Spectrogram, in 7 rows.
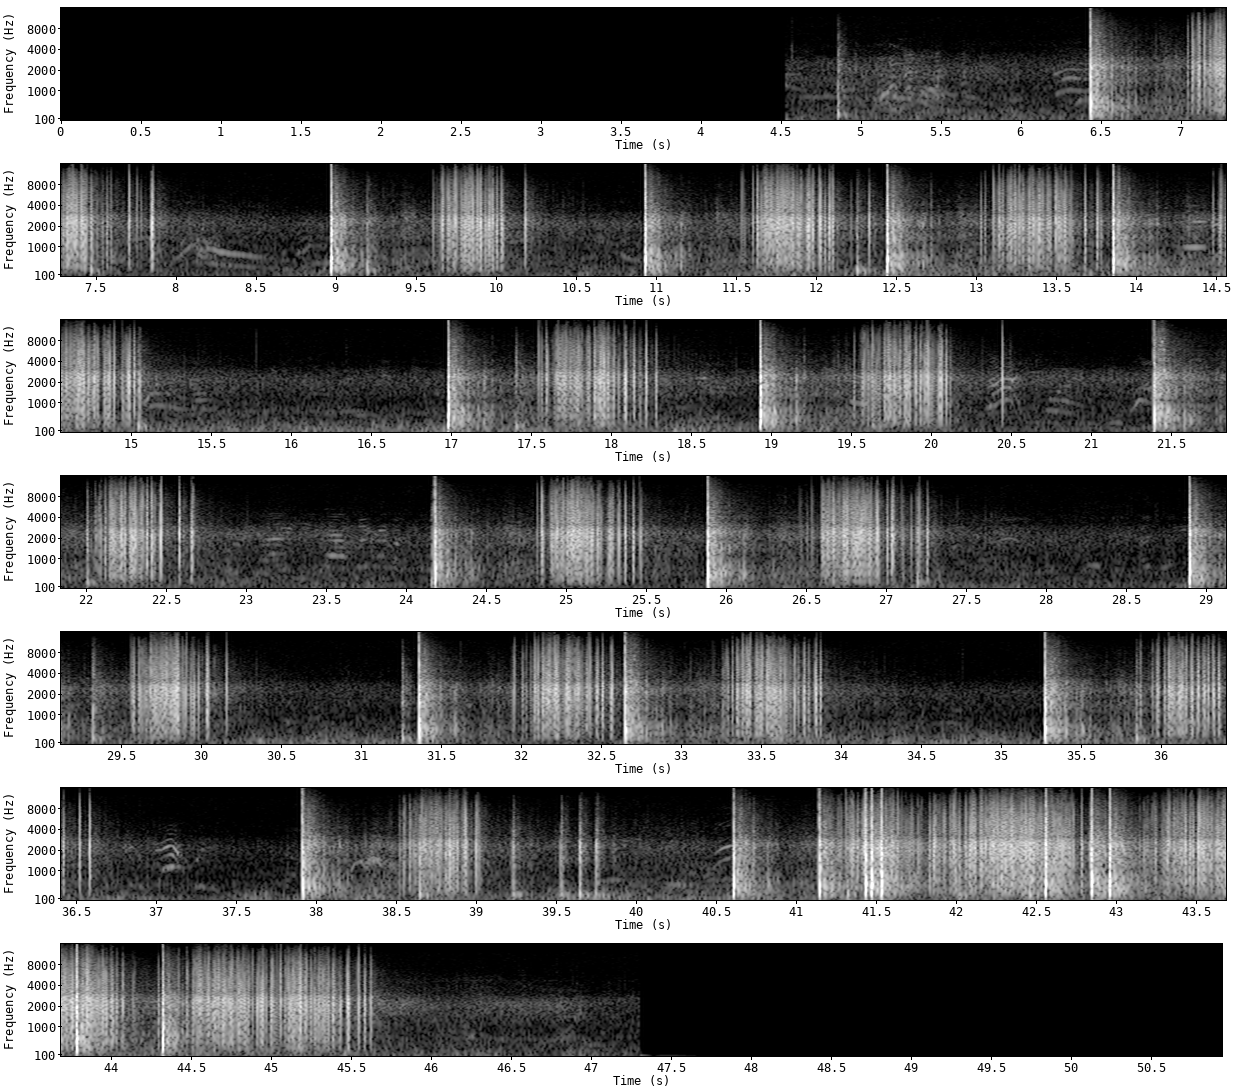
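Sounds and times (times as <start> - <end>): firework crackling and hissing: 4.6 - 47.2
firework bangs: 4.7 - 15.7, 16.8 - 20.6, 21.3 - 27.6, 28.7 - 37.0, 37.8 - 45.8.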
